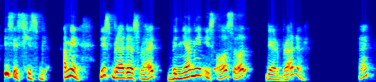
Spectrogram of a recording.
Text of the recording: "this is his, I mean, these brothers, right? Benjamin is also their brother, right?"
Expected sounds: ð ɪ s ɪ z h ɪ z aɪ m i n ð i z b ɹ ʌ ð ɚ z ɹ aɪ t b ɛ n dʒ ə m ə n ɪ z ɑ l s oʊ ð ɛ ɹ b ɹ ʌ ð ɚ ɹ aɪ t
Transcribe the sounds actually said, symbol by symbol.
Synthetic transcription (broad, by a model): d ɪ s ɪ s h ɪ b aɪ m i n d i s b ɹ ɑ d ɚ s ɹ aɪ t b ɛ n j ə m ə n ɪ s ɑ l s oʊ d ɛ ɹ b ɹ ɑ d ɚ ɹ aɪ t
